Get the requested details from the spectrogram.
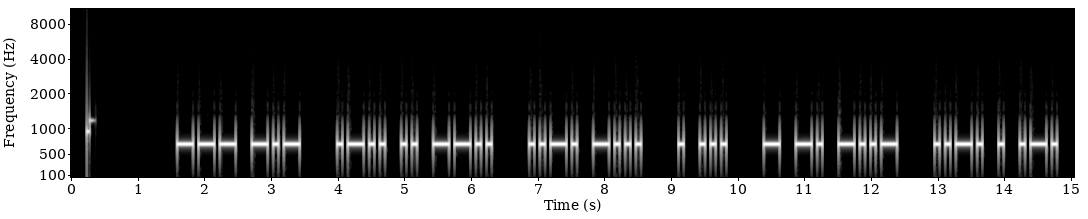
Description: Morse code, heard as a keyed tone, about 16 wpm, 700 Hz. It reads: OK LIZ FB ES TNX FER
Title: K1USN SST QSO Practice 15wpm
